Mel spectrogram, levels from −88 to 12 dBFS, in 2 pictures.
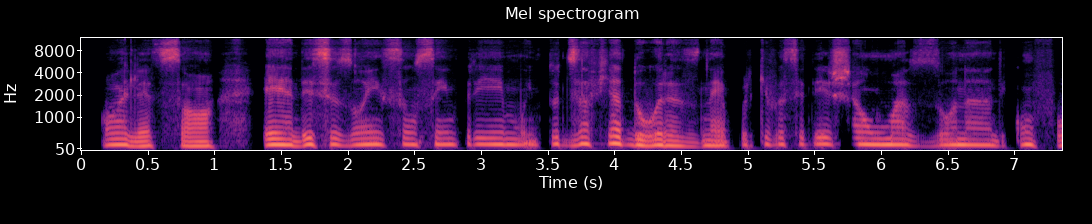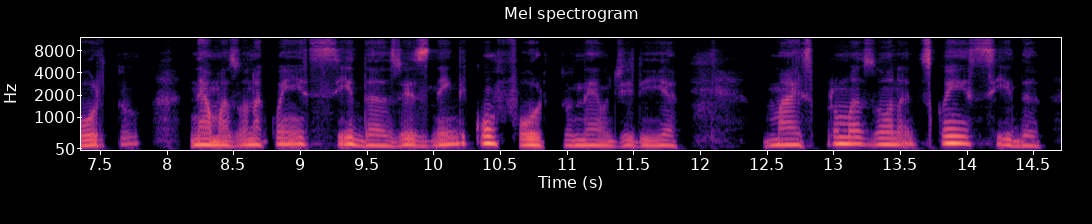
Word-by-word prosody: Olha 165 -5 +2
só, 135 +1 +2 0.4
eh, 175 0 +6
decisões 175 +2 +2
são 185 -3 -3
sempre 185 +1 -1
muito 180 +2 -3
desafiadoras, 165 - +2
né. 150 -1 +1
Porque - - -10
você 185 +2 -7
deixa 190 0 -1
uma 180 -1 +4
zona 165 +4 -1
de 140 - -12
conforto, 170 +3 -4 0.4
né. 175 0 +4
Uma 170 - +3
zona 170 +4 -2
conhecida, 190 -4 -2
às 140 -4 -7
vezes 160 -5 +1
nem 170 +6 -1
de 210 - -4
conforto, 160 - +1
né, 155 +1 -1
eu 155 - -3
diria, 150 +1 -6 0.6
mas 170 +2 -2
pra 205 -1 -6
uma 200 -1 +4
zona 185 +2 -2
desconhecida. 200 - 0
175 Hz, 135 wpm, -23 LUFS, 155-185 Hz, 0.6 s, eh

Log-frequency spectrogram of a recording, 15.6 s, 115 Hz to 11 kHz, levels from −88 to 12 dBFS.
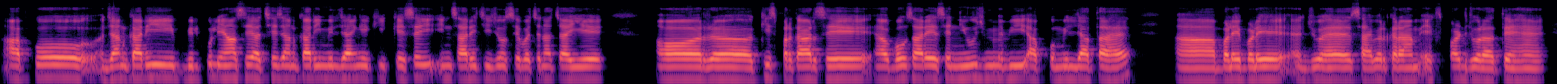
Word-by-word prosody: आपको 165 +1 +1
जानकारी 160 +2 +1
बिल्कुल 155 +3 -8
यहाँ 160 0 +3
से 165 +1 -2
अच्छी 155 +1 -1
जानकारी 160 0 0
मिल 155 -1 -6
जाएँगी 155 0 +1
कि 320 - -13
कैसे 160 +2 -3
इन 160 -2 -9
सारी 155 0 0
चीज़ों 155 +1 -8
से 155 - -6
बचना 150 +1 -4
चाहिए 150 0 0 0.6
और 150 0 +5 0.6
किस 165 -1 -7
प्रकार 150 -2 +2
से 150 +1 -1 0.4
अ, 150 0 -1
बहुत 150 +2 -1
सारे 160 0 +4
ऐसे 160 - -3
न्यूज़ 155 +1 -5
में 160 -1 -6
भी 160 +1 -3
आपको 150 +1 -11
मिल 150 0 -6
जाता 150 -1 +3
है। 150 - +1
अ, 140 0 -1
बड़े-बड़े 150 0 +2
जो 145 +1 -1
है 145 0 +4
साइबर 145 +1 -2
क्राइम 145 0 0
एक्सपर्ट 150 +2 -6
जो 145 0 0
रहते 135 +1 +1
हैं 135 -1 -4
150 Hz, 160 wpm, -22 LUFS, 150-160 Hz, 0.6 s, और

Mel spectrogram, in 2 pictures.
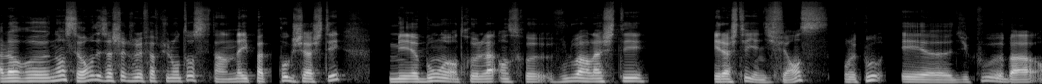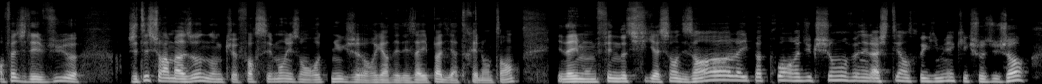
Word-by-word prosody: Alors, 145 +1 +6
heu, 150 0 +4
non, 195 +6 +3
c'est 210 -7 0
vraiment 155 +7 +4
des 195 -4 +1
achats 175 +3 +2
que - - -3
je - - -5
voulais 165 0 +2
faire 155 +1 0
depuis 150 0 -6
longtemps. 150 +7 0
C'est 195 -7 -7
un 120 +1 -2
iPad 135 0 +2
Pro 180 0 +3
que 145 - -3
j'ai 140 - +3
acheté 185 - 0 0.5
mais 130 +1 +4
bon 155 +6 +1
entre 125 -1 0
l'a 130 +2 +3
entre 130 -1 -3
vouloir 140 +5 +2
l'acheter 140 +2 +1 0.7
et 125 - +3
l'acheter 125 +4 +2
il - - +1
y - - -1
a - - -1
une 105 - -3
différence 100 - -3
pour 115 - -3
le 115 - -1
coup 195 - 0 0.2
et 120 -2 +2
heu, 105 -1 +1
du 115 +2 -8
coup, 155 +3 -3
bah, 115 -1 +3
en - - -5
fait 170 -1 0
je 130 - -6
l'ai 120 -1 +1
vu, 155 +7 -4
heu 135 -3 +2 0.5
j'étais 125 +10 -1
sur 185 - 0
Amazon 145 +2 +4
donc 120 -5 -3
forcément 125 +4 -4
ils 125 -2 -4
ont 110 -2 -3
retenu 110 +4 -3
que 115 - -7
je 110 - -5
regardais 105 0 -2
des 100 0 0
iPad 105 +4 +1
il 105 - -5
y - - +2
a 95 - -4
très 105 - -5
longtemps 95 +7 -3 0.4
et - - -3
là 125 +1 +6
ils 130 - +6
m'ont 125 -1 +1
fait 135 - -2
une 140 - +3
notification 140 0 0
en - - +2
disant: 135 +3 +1
«Ah, 205 0 +4
l'iPad 180 -3 -1
Pro 190 +2 -1
en 180 - -1
réduction, 175 +3 -2
"venez 170 -2 -3
l'acheter"» 145 +5 0
entre 150 -2 -2
guillemets, 145 +4 -2
quelque 140 -3 -7
chose 130 -3 -2
du 130 - -5
genre 185 +9 +3
135 Hz, 255 wpm, -22 LUFS, 120-160 Hz, 0.7 s, Alors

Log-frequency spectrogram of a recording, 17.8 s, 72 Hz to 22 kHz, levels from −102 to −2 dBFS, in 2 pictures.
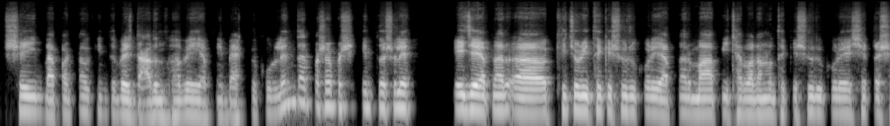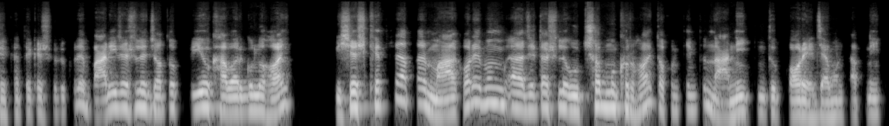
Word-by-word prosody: সেই 140 -1 +3
ব্যাপারটাও 125 +3 -2
কিন্তু 130 -1 -15
বেশ 120 -1 +5
দারুনভাবেই 115 +1 0
আপনি 110 +2 -13
ব্যক্ত 105 0 -5
করলেন। 135 +7 -2
তার 210 -1 -1
পাশাপাশি 170 -1 -1
কিন্তু 165 -2 -7
আসলে 165 +1 +3 0.5
এই 155 - +7
যে 155 - +12
আপনার 145 -1 +2 0.2
আ - - +9 0.3
খিচুড়ি 145 0 +2
থেকে 140 0 0
শুরু 140 -2 -1
করে, 135 -1 -1
আপনার 135 +2 -7
মা 125 - +5
পিঠা 130 -1 -5
বানানো 125 0 0
থেকে 125 +1 -10
শুরু 135 -1 -2
করে, 130 -1 -2
সেটা 130 -1 -5
শেখা 120 0 -7
থেকে 130 0 -7
শুরু 130 0 -15
করে, - - -5
বাড়ির 165 +2 +4
আসলে 170 +2 0
যত 140 +1 -3 0.2
প্রিয় 165 +2 +1
খাবারগুলো 140 +1 +2
হয়, 185 - +5 0.5
বিশেষ 160 +7 +5
ক্ষেত্রে 180 +3 -3
আপনার 205 -3 -3
মা 115 +1 +5
করে 180 +5 0
এবং 210 +1 -1 0.2
আ - - +3
যেটা 150 +2 -2
আসলে 165 +1 -1
উৎসবমুখর 165 +1 +1
হয় 170 - 0
তখন 145 - -8
কিন্তু 145 +3 -10
নানি 110 +5 +1
কিন্তু 130 -1 -7
করে 120 -1 +3
যেমনটা 115 +2 -5
আপনি 125 - -8
140 Hz, 190 wpm, -25 LUFS, 125-160 Hz, 0.5 s, যে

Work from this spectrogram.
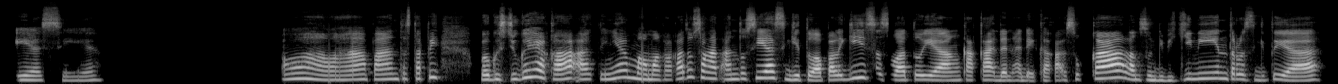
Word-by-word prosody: Iya 200 -1 -3
sih 185 -2 -9
ya. 200 +2 -11 1.8
Oalah 230 -3 -1
pantes 245 +2 -1
tapi, 315 +5 -3 0.4
bagus 220 +1 0
juga 245 +6 -2
ya 335 -1 +3
Kak, 240 +3 +5
artinya 240 +4 -4
mama 235 -5 +1
Kakak 215 +5 -1
itu 340 - -4
sangat 270 -3 +3
antusias 290 +5 +2
gitu 215 -2 -3
apalagi 215 +7 -2 0.2
sesuatu 220 -3 -1
yang 200 -2 +2
Kakak 205 +1 +1
dan 185 0 -1
adik 180 -2 -7
Kakak 190 +2 -5
suka 275 +6 +7
langsung 215 -2 -2
dibikinin 250 +10 -4
terus 235 -3 -3
gitu 195 +4 -12
ya? 190 +4 +2
230 Hz, 135 wpm, -21 LUFS, 205-260 Hz, 1.8 s, suka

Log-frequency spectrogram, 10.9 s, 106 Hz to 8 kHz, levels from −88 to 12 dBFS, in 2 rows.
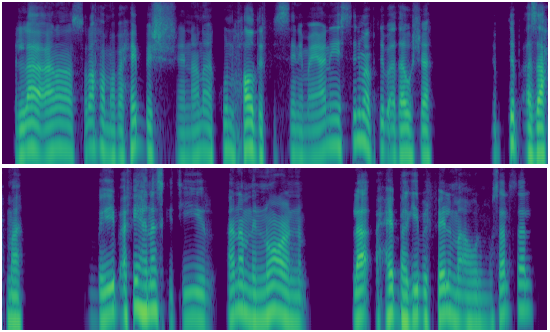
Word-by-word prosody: لأ، 140 0 +4
أنا 155 0 0
الصراحة 155 +3 -4
ما 130 -3 -4
باحبش 140 0 -4
إن 120 0 -8
أنا 140 +2 -4
أكون 140 +2 -5
حاضر 140 0 +4
في 130 - -20
السينما 130 +1 -8
يعني، 150 +6 -2
السينما 195 +3 -1
بتبقى 140 -2 -5
دوشة، 135 -1 +1 0.7
يا - - -14
بتبقى 140 -3 0
زحمة، 135 -2 +4 0.7
بيبقى 155 +3 +1
فيها 190 -1 +6
ناس 175 0 +2
كتير، 140 0 -5
أنا 175 +3 +2
من 155 -4 +1
النوع 155 +3 +4
إن 130 -3 -2 0.5
لأ 155 +2 +5
أحب 150 0 +2
أجيب 150 +3 +3
الفيلم 155 +1 +1
أو 130 -1 -2
المسلسل 160 +9 -4
145 Hz, 175 wpm, -23 LUFS, 130-160 Hz, 0.7 s, فيها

